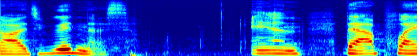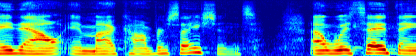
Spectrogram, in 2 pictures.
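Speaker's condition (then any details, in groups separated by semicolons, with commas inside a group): ALS; recently diagnosed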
